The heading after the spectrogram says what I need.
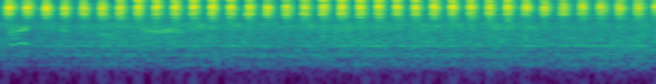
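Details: Truck air brake system, primary air not building, low-air warning sounding: a steady, sharp hiss flutters rapidly and pressure never builds because the air dryer purge valve sticks open and leaks.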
